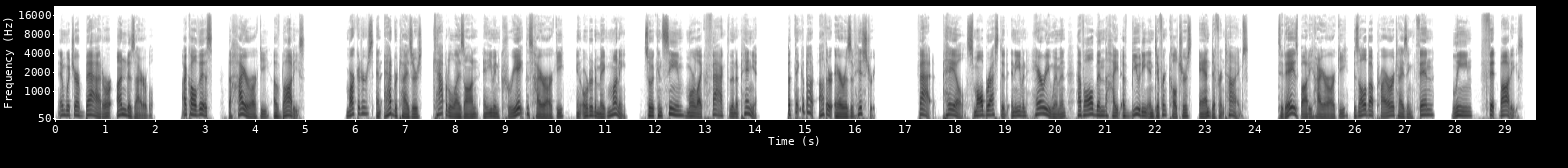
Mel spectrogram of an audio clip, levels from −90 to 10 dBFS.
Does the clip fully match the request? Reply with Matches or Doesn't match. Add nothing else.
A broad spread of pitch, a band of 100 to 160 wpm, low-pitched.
Matches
